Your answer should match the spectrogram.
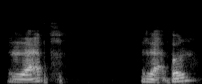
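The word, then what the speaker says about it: wrapper: आर के पहले W silent होता है, आर के पहले अगर डब्ल्यू आ जाए तो वो साइलेंट रहेगा, वो शब्द साइलेंट रहेगा। कैसे रहेगा? Wrong, right, रैप, रैपर, wrist.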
